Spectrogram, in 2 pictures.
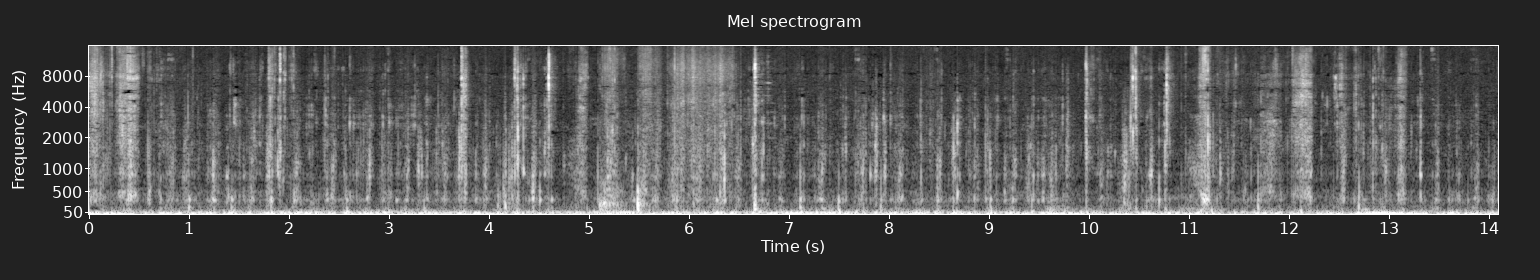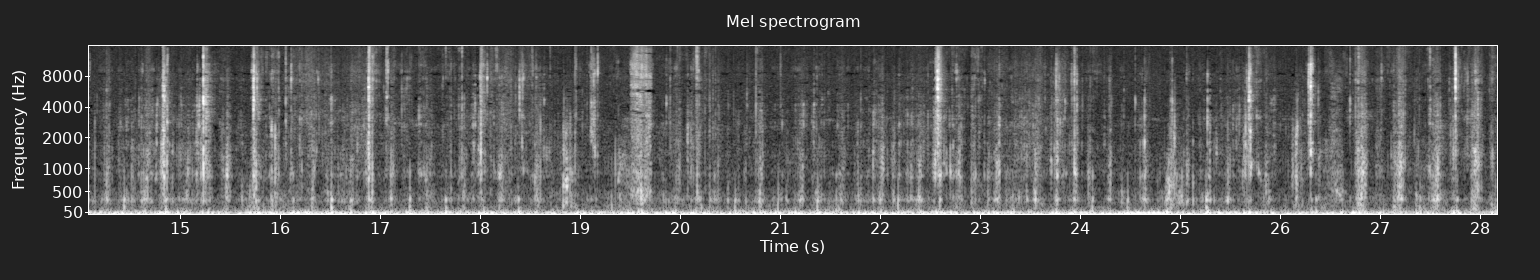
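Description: A person biting and chewing grilled sausages close to the microphone, with many short crunches and clicks throughout and one louder stretch about halfway through.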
